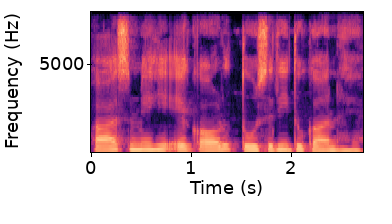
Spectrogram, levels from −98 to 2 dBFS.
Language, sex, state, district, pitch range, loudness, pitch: Hindi, female, Uttar Pradesh, Lucknow, 200-220 Hz, -14 LUFS, 210 Hz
